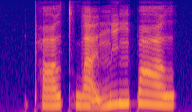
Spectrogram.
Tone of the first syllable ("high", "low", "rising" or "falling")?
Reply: rising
